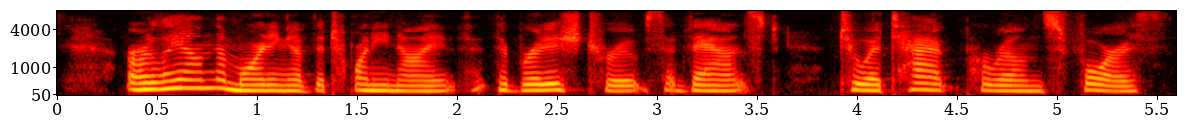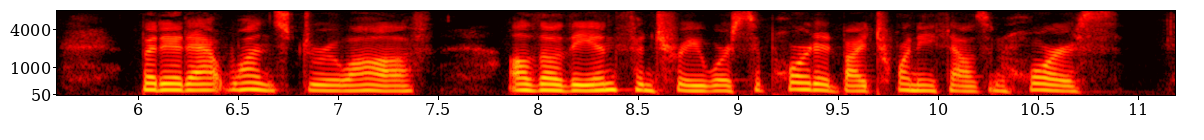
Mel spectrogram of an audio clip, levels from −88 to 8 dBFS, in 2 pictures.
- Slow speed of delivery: No, average, 160 wpm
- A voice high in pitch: Yes, high, 200 Hz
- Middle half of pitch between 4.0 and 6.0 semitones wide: No, narrow, 2.6 semitones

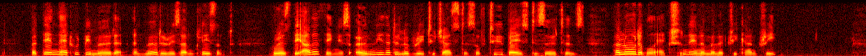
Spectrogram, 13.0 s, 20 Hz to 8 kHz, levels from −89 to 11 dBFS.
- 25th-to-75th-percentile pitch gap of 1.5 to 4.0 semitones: No, wide, 5.6 semitones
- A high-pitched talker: Yes, high, 195 Hz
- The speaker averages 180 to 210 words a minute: No, average, 145 wpm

